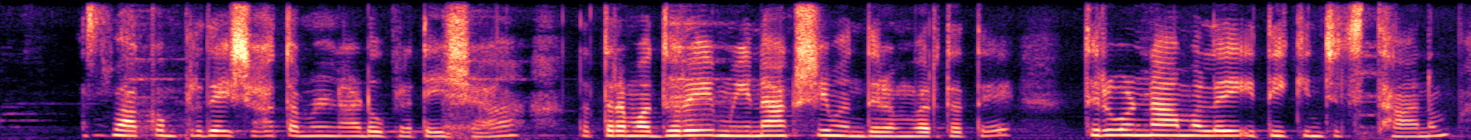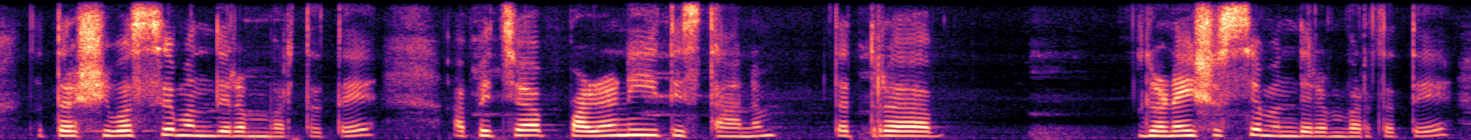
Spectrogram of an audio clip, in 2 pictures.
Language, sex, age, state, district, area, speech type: Sanskrit, female, 18-30, Tamil Nadu, Coimbatore, rural, spontaneous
